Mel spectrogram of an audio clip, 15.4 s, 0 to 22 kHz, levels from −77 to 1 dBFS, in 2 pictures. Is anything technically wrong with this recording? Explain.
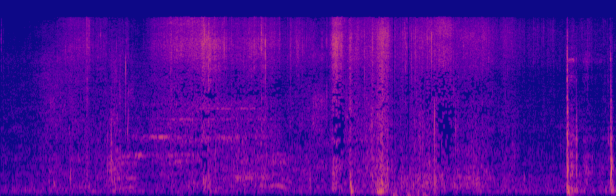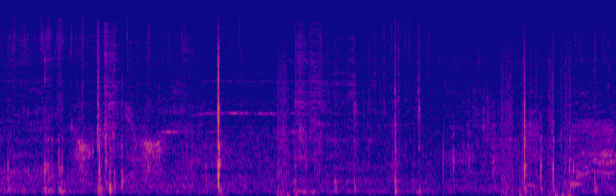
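Yes. Loose connector crackle appears from 4.88 to 5.48 s, 11.16 to 11.40 s and 13.96 to 14.87 s: a worn or dirty contact repeatedly makes and breaks as it shifts, chopping the signal on and off. It comes through as irregular bursts of scratchy crackle.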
